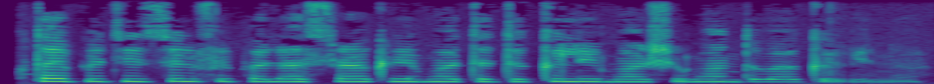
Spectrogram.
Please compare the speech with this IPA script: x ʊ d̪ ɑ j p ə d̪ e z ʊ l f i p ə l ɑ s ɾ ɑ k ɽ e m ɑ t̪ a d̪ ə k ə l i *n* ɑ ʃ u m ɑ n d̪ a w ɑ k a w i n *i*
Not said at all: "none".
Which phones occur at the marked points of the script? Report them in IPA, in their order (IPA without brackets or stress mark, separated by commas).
m, a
